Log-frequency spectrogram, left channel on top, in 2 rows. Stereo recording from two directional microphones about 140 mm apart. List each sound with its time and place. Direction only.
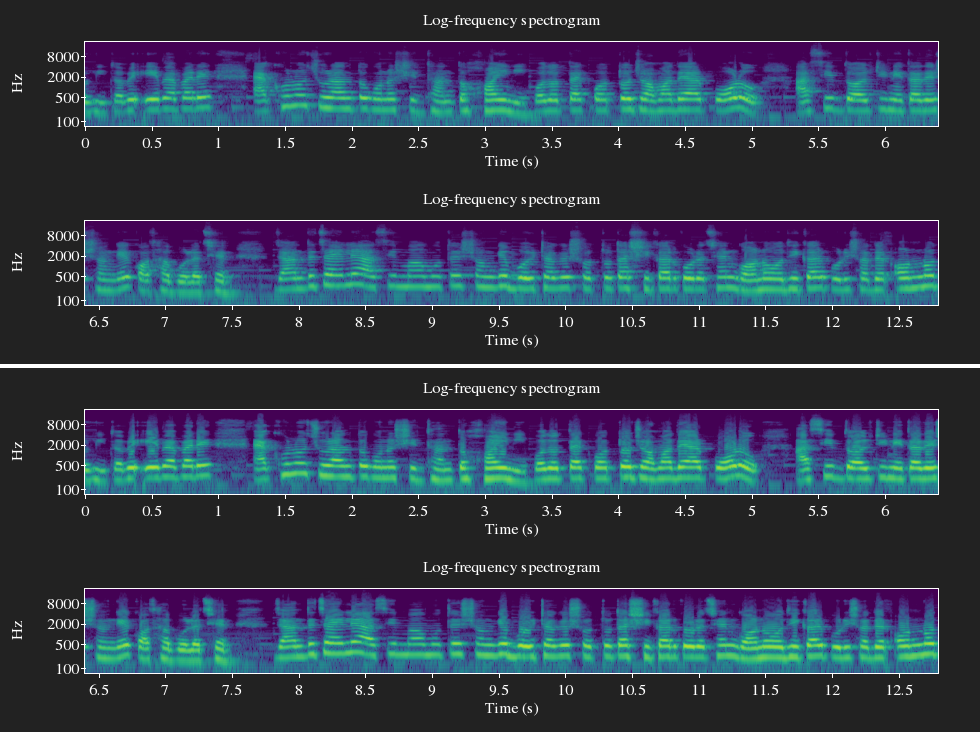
0.1 s a woman's voice: 30° right (ahead or behind)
